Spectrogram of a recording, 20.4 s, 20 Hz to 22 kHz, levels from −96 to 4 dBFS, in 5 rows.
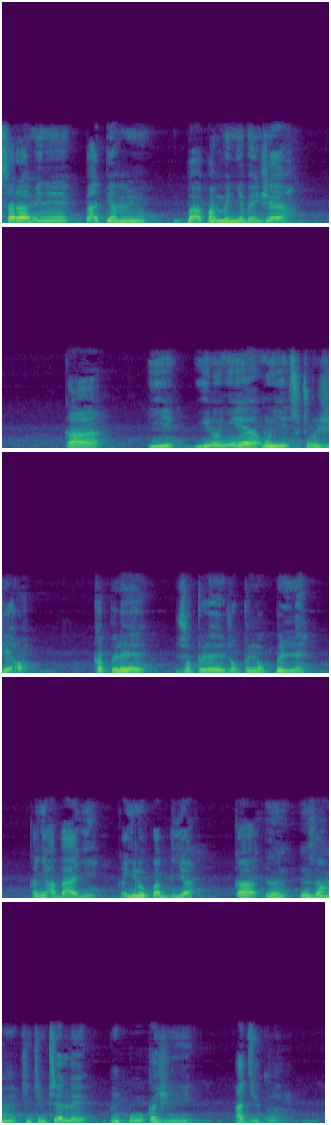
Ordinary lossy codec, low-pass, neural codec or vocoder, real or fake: AAC, 64 kbps; 9.9 kHz; none; real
